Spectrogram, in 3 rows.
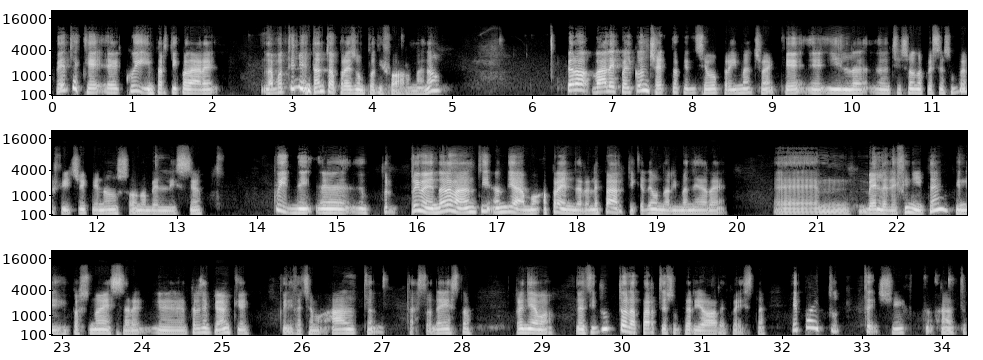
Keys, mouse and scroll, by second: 1.6 middle click, 1.9-3.0 middle drag, 3.0-4.0 scroll down 1, 4.0 scroll down 1, 4.3-5.6 scroll up 1, 5.6 middle click, 6.3-7.0 scroll up 1, 7.0-10.4 middle drag, 10.4-12.0 scroll up 1, 16.3 Tab, 26.8-29.6 right drag, 33.9-34.3 right drag.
